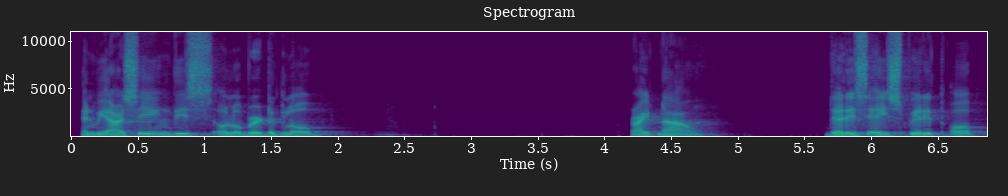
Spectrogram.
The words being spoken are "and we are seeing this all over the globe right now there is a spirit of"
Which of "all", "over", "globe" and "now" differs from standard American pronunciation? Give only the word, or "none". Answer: none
